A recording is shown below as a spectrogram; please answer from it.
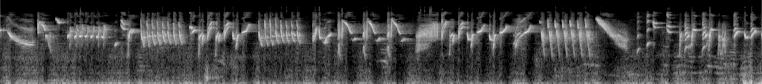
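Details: Near Algiers in 2012, a parva goldfinch pours out fast, tumbling twittering with several trilled rattles and buzzy notes, plus a long sweeping downslur near the end.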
